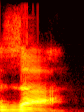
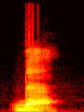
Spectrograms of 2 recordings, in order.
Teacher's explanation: huruf zai bacanya biasa seperti z. Tapi ini dal, dia harus di tengah-tengah antara gigi, lidah kita di antara gigi.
